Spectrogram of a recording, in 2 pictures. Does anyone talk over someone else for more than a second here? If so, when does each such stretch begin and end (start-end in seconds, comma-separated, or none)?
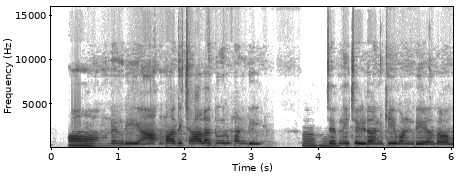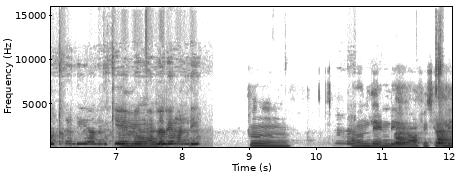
none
